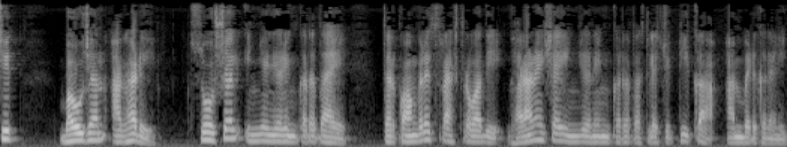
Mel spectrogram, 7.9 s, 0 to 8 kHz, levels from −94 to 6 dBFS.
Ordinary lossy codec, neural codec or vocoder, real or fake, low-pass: none; none; real; 7.2 kHz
